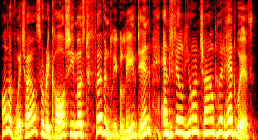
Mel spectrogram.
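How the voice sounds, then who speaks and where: A woman's voice: mid-range voice, big pitch swings, moderate pace, darkish tone. A woman playing a jovial, skeptical middle-aged husband of the 1910s in an audio drama, with a grandiloquent, teasing manner. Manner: grandiloquent, old-fashioned, teasing. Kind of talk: period audio drama acting.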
